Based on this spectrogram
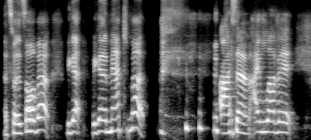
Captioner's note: laughs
